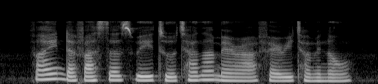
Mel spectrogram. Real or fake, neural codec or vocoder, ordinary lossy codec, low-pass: real; none; none; none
